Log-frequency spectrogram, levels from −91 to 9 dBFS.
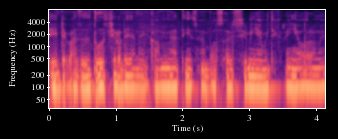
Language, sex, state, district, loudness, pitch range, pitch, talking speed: Urdu, male, Bihar, Saharsa, -15 LUFS, 95-100 Hz, 95 Hz, 315 wpm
